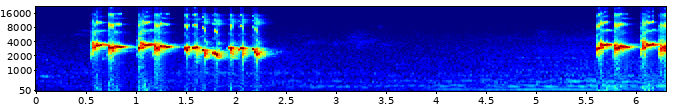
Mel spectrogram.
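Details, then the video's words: Orange-headed thrush (anis merah) answering a lure sound: a rich phrase of bright whistles ending in a rapid tumbling series of notes, a few seconds of quiet, then another burst of whistles. "Reaksi ANIS MERAH Saat Dipancing Suara Ini !! Langsung Nyaut"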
